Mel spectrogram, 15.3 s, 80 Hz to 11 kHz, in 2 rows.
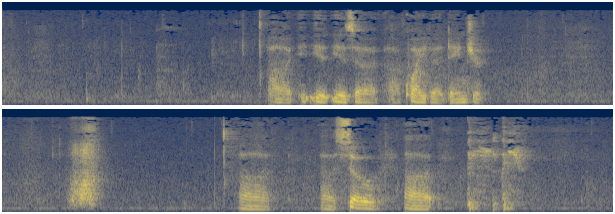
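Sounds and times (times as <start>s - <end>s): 
speech: 3.3s - 6.1s, 11.8s - 14.1s
person coughing and hacking: 13.4s - 14.2s.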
